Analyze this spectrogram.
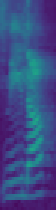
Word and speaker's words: नीला: Then the fifth one is neela. Pronunciation is neela, blue.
